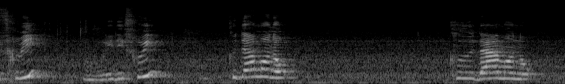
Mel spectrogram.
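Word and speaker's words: 果物: Vous pouvez prononcer aussi le ku. Il y en a, dans certaines régions, on dit kudamono, kudamono, kudamono. Mais ici, on dit kudamono, mais ku aussi, c'est pas vraiment une erreur parce que, bon, ils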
